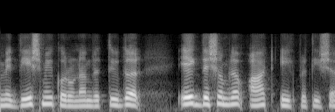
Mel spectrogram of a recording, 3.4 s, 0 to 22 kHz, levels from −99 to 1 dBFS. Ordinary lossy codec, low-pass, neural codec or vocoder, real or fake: MP3, 64 kbps; 7.2 kHz; codec, 16 kHz, 0.7 kbps, FocalCodec; fake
